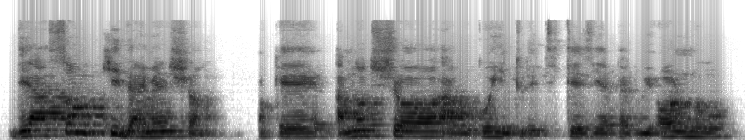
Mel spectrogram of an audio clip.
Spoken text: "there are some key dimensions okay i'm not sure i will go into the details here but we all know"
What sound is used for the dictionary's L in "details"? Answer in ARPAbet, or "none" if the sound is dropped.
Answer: none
